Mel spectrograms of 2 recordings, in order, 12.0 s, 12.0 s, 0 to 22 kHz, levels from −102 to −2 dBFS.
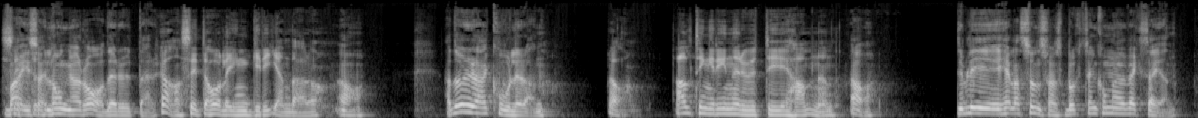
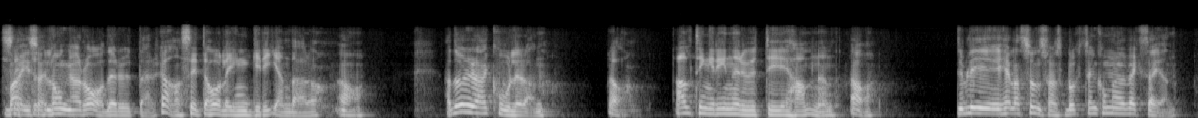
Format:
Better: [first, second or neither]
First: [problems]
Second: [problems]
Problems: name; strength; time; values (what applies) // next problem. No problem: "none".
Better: first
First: none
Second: garbled, watery; slightly; nothing above 8 kHz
